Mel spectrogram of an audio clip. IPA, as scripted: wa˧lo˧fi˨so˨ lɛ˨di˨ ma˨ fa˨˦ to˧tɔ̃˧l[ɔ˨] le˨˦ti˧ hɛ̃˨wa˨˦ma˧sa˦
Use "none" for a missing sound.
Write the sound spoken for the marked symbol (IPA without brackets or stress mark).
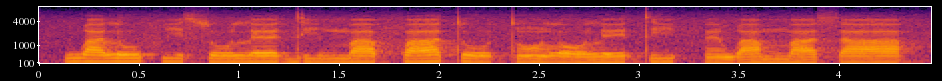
ɔ˨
